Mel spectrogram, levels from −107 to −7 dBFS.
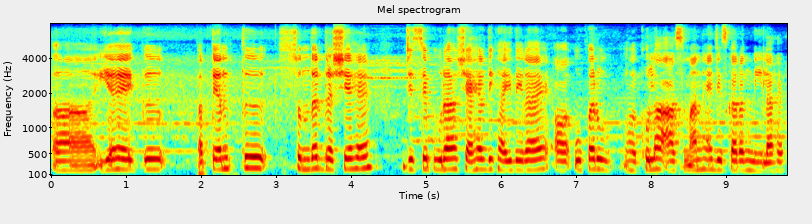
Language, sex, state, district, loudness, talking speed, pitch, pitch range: Hindi, female, Rajasthan, Jaipur, -14 LUFS, 140 wpm, 195 Hz, 180-210 Hz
